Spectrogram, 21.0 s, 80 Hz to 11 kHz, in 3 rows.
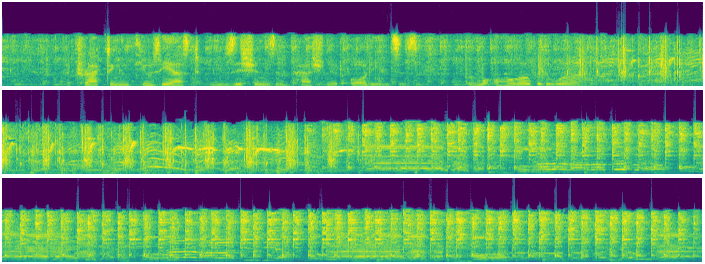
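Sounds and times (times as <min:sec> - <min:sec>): plucked lute bass line: 0:00.0 - 0:10.3
clattering percussion: 0:00.0 - 0:21.0
voices singing: 0:00.0 - 0:21.0
hand-clapping: 0:05.3 - 0:21.0.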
